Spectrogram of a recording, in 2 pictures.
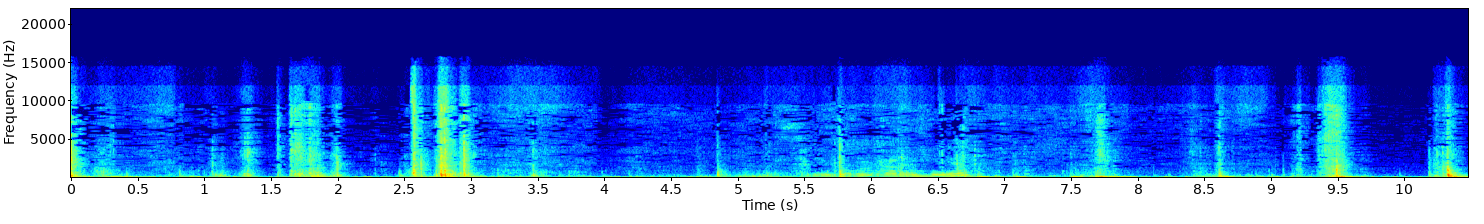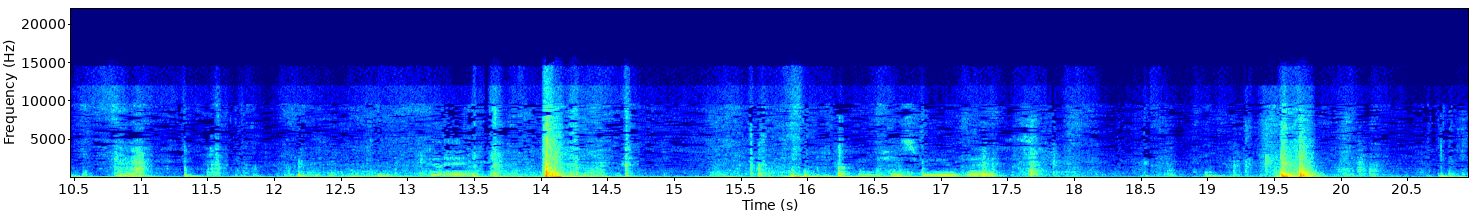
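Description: A cardboard box scrapes and thumps as it is handled and turned over on a table.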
